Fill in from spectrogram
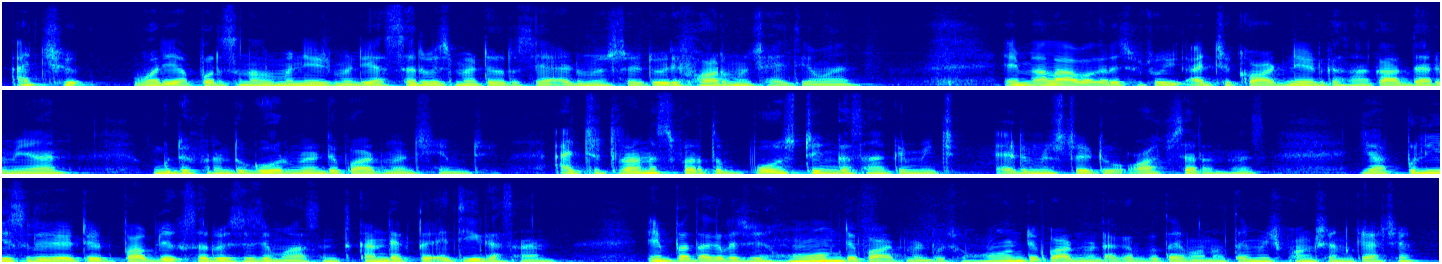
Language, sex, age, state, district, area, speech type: Kashmiri, male, 60+, Jammu and Kashmir, Ganderbal, urban, spontaneous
